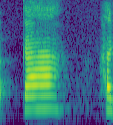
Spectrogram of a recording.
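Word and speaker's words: ㅋ: Phụ âm này cách đọc rất đơn giản, các bạn sẽ đọc là chữ K nhưng mà các bạn đọc bật hơi hơn một chút thì là chuẩn. Kha.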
